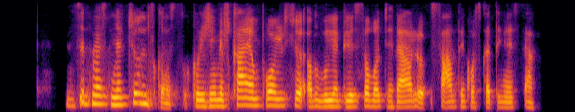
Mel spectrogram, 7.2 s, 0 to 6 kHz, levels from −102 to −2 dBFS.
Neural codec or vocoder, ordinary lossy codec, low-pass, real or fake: codec, 16 kHz, 1 kbps, FreqCodec, larger model; AAC, 48 kbps; 5.4 kHz; fake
